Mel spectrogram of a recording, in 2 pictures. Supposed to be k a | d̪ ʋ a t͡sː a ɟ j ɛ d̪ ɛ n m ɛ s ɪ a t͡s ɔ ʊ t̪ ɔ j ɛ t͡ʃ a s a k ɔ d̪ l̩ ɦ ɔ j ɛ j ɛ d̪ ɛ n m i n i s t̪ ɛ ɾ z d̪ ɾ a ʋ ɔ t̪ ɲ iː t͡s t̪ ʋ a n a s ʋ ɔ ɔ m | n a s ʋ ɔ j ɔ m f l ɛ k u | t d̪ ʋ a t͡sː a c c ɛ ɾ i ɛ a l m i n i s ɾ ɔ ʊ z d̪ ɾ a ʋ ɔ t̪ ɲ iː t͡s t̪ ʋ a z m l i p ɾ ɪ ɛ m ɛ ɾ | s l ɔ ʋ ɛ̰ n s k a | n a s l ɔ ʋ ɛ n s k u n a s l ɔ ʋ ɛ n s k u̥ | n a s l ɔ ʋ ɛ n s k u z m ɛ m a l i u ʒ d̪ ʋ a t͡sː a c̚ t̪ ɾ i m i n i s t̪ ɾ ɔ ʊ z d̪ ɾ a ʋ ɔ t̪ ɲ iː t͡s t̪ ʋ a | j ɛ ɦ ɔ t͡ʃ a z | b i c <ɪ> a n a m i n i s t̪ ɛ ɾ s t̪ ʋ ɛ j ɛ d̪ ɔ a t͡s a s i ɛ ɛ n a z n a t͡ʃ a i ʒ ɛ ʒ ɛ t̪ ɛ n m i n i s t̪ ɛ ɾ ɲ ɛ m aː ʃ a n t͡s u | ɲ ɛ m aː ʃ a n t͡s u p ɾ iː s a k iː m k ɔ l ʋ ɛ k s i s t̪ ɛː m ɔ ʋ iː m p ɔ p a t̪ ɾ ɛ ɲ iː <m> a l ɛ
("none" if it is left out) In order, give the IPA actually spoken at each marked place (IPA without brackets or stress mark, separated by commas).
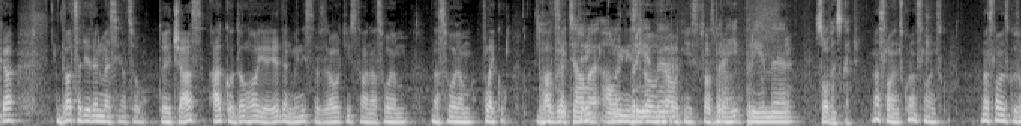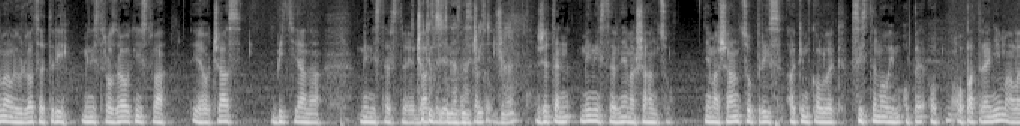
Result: ɪ, m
